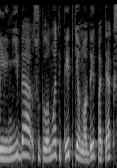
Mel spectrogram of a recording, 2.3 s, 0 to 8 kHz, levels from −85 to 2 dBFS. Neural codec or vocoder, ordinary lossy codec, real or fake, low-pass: none; MP3, 32 kbps; real; 7.2 kHz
